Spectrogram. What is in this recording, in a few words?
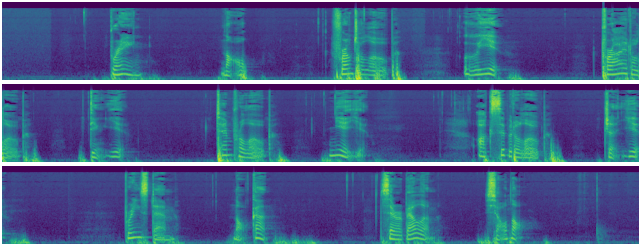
Mandarin Translation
